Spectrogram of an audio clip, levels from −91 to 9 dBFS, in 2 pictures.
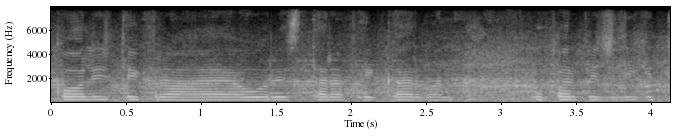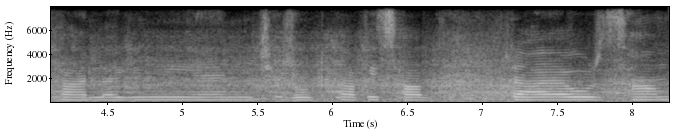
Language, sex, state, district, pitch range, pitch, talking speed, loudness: Hindi, male, Bihar, Sitamarhi, 225-235 Hz, 230 Hz, 190 wpm, -17 LUFS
